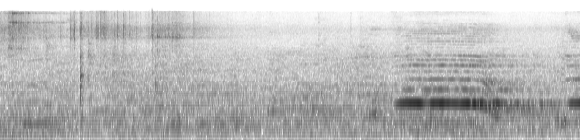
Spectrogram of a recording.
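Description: A loud held shout about three seconds in, falling in pitch as it ends, over a steady crowd murmur with scattered light clinks.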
